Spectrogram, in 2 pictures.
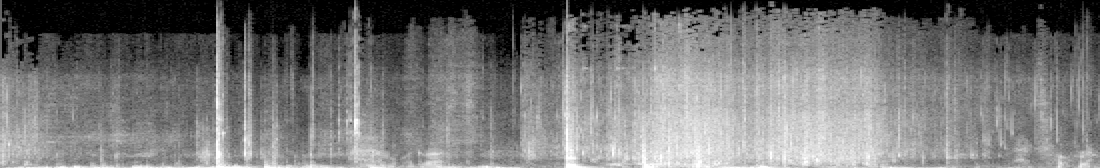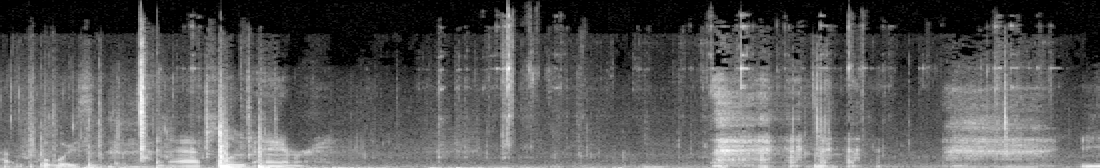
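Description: Water splashing as a hooked largemouth bass thrashes beside a bass boat and is scooped up in a landing net, with sharp knocks and rattles against the boat. Short grunting voice sounds come in the middle.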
